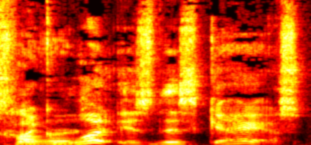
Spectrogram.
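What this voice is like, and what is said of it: Character voice with southern accent. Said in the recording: “I gave her a southern accent”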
